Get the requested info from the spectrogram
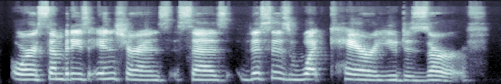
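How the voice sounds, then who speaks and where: Recorded very cleanly with a silent background, a woman with an unremarkable speaking voice talks at a fairly high pitch. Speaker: live show host. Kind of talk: live video interview.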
